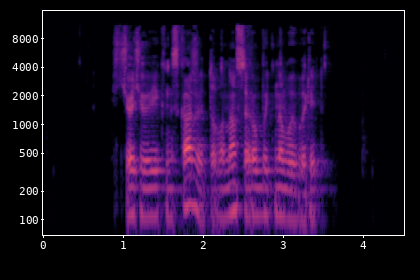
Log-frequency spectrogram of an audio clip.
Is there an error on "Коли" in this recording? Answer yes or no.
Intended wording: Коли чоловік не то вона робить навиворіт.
yes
